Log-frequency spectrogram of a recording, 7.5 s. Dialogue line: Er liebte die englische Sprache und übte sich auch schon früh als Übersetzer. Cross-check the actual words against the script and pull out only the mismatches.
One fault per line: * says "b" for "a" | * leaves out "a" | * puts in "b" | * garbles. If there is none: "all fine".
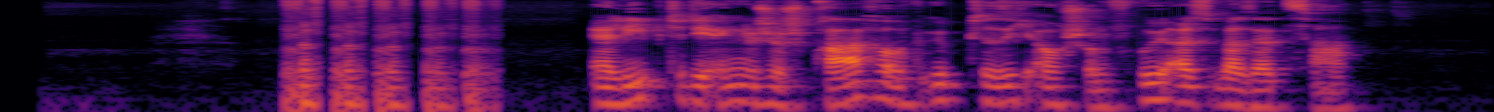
all fine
